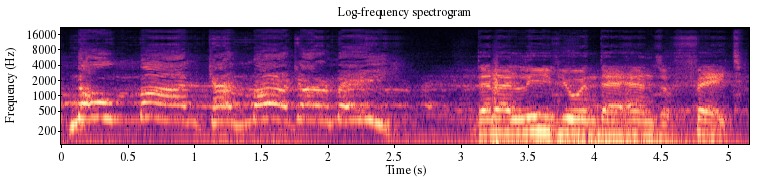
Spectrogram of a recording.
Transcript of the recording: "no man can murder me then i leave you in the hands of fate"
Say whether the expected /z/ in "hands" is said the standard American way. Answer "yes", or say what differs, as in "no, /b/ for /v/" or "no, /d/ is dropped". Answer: yes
